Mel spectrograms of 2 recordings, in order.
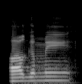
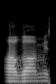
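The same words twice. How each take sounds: First: आगामी without its middle long a, aag-mi; faulty आगामी, squeezed to aagmi; wrong form demo. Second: आगामी with a long middle a, aa-gaa-mi; proper आगामी, said as aagaami; correct form demo. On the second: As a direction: sound the full gaa in आगामी. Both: Shown as a demonstration. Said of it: "आगामी सही होता है".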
